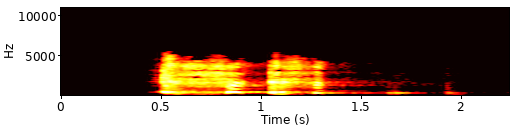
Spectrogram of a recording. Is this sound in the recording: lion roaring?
no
